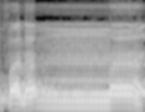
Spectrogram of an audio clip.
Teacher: Falamma, ini ada gunnah musyaddadah, mim yang bertasydid kita gunakan. Falamma ini kita dengungkan karena gunnah musyaddadah. Gunnah musyaddadah itu adalah mim yang bertasydid atau nun yang bertasydid.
